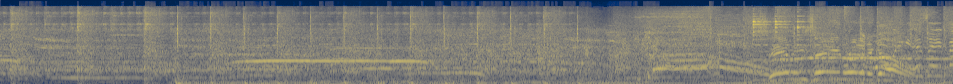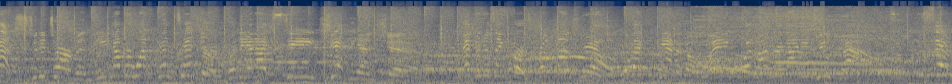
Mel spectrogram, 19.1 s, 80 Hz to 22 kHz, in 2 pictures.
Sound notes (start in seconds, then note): 2.0 cheers & applause; 7.4 bell ringing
